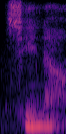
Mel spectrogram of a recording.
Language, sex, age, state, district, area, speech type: Manipuri, female, 30-45, Manipur, Senapati, rural, spontaneous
